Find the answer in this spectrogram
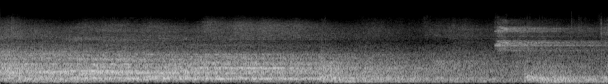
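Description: Echoing din of a futsal match in a large sports hall: players' calls, feet and ball on the court blurred together by the hall's reverberation. A brief high-pitched sound comes about five seconds in.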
